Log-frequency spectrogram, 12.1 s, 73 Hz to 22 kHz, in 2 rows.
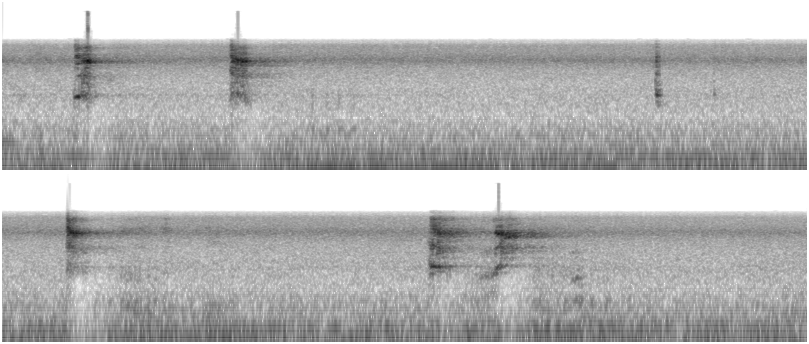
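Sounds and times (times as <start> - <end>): small dog barking: 0.5 - 1.0, 1.7 - 2.2, 6.5 - 7.4, 9.2 - 10.6.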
